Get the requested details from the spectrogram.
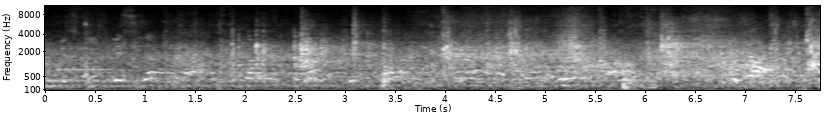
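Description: Spectators in a small echoing rink murmur and call out.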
